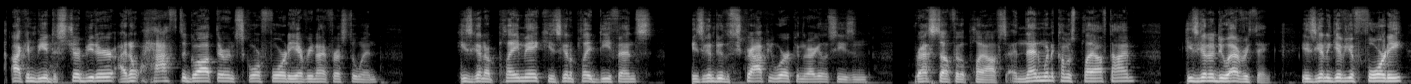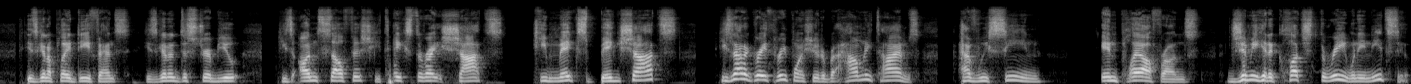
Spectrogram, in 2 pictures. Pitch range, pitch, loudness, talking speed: 130-165 Hz, 150 Hz, -17 LUFS, 235 wpm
